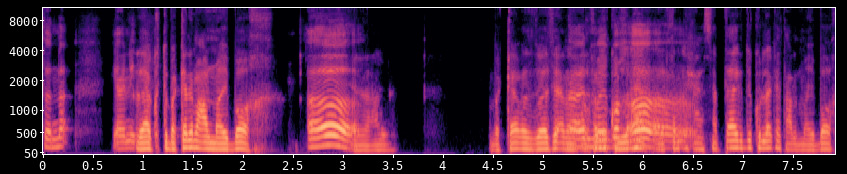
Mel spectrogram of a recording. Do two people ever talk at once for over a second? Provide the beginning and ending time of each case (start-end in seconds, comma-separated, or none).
5.2-6.6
